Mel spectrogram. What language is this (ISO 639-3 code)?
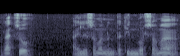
nep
